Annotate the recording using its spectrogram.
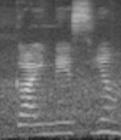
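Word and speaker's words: gynoecium: ये है कार्पेल, इसको हम लोग गाइनेशियम भी बोलते हैं, गाइनोएशियम ऐसे हम लोग स्पेलिंग लिखते हैं, गाइनेशियम बोलते हैं।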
